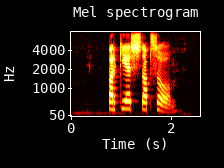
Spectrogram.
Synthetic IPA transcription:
pɐrkiərstɐpsɑːm

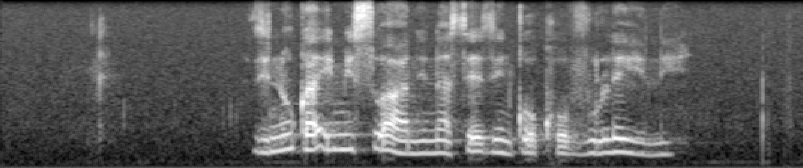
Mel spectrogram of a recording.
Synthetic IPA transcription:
zinukʼaimiswaninaseziŋkʼɔkʰovuleːni

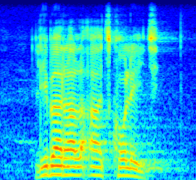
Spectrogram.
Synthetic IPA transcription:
libɛɾalatʰkʰɔled͡ʒ

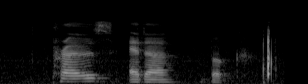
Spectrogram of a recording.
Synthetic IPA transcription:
pʰɹozɛdə | bʊk

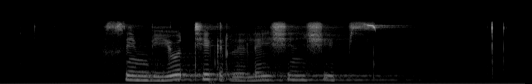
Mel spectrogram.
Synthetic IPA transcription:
simbʱijotʰikrileʃɔnʃips

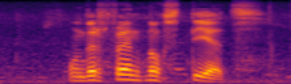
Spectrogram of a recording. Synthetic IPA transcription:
ɔndərfəntnɔχstiəts

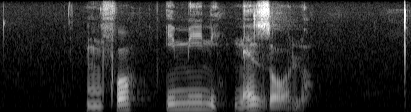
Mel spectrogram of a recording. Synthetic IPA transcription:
m̩fɔ | imininɛzɔ̰ːlɔ

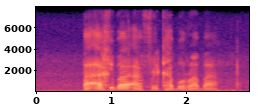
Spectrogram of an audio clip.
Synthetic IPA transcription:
b̥aːχibaʔafrikʼabʊrwaba

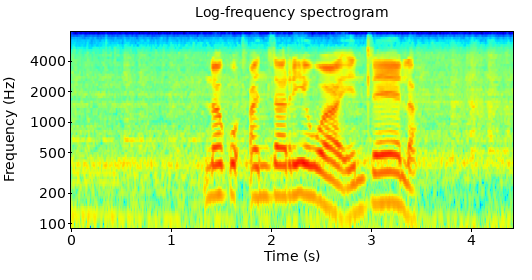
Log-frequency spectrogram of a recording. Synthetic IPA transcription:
nakuand͡ɮariwaɦind͡ɮɛːla̰

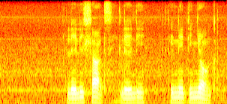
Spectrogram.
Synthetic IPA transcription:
leliɬat͡sʰi̥leli | linetʼiɲɔːkʼḁ

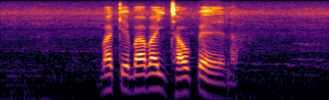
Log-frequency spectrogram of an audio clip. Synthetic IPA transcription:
bakʼɪbabaitʰaʊpʼɛːla̰

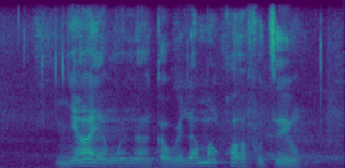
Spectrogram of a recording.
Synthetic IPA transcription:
ɲajaŋwanakʼawɛlamaq͡χʰwafʊt͡sʼeːʊ

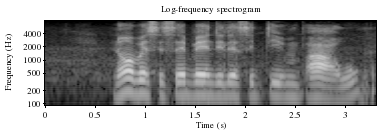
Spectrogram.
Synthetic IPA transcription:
nɔɓesisɛɓentʼilesitʼimpʼaːwu

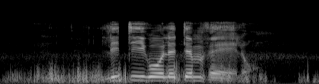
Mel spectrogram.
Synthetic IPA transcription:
litʼik̬ɔlɛtʼem̩vɛːlɔ̰

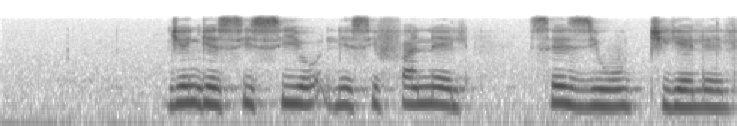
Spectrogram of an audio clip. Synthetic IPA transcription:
nd͡ʒʱɛŋesisijɔnesifanɛlɛ | seziwud̥ʒ̥ʱik̬ɛlɛːlɛ

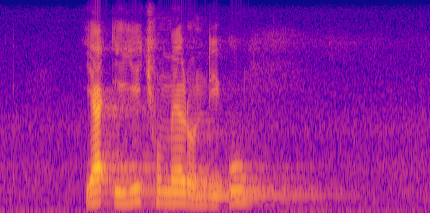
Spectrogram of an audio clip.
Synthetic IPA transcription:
jaʔijit͡ʃʰumɛɺɔndiʔu

